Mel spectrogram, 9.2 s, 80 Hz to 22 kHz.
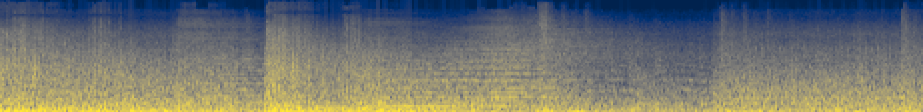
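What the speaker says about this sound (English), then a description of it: "Gun crew, load HE, fire at will." Submarine deck gun in Silent Hunter 4 firing high-explosive shells: heavy, booming blasts and rolling rumble fill the whole stretch, with a sharp fresh report near the three-second mark and another surge near the end.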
